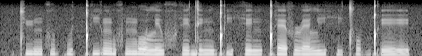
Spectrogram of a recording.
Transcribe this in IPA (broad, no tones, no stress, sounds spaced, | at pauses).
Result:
tʰ y ŋ xʷ e kʷ e ǃʰ i ŋʷ i xʷ m o l e xʷ h e d e ŋ ǃʼ i h e ŋ ǃʰ ɛ f ɹ ɛ l i h i tʰ o ǃʼ e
